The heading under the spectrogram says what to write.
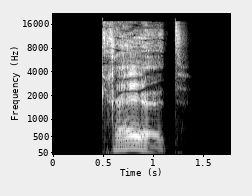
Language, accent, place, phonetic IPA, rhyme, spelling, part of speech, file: German, Germany, Berlin, [ˈkʁɛːət], -ɛːət, krähet, verb, De-krähet.ogg
- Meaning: second-person plural subjunctive I of krähen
